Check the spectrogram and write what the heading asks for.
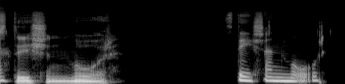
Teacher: it's quite drawn out. It's got an accent on the O, more. So we emphasise it a little bit more.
